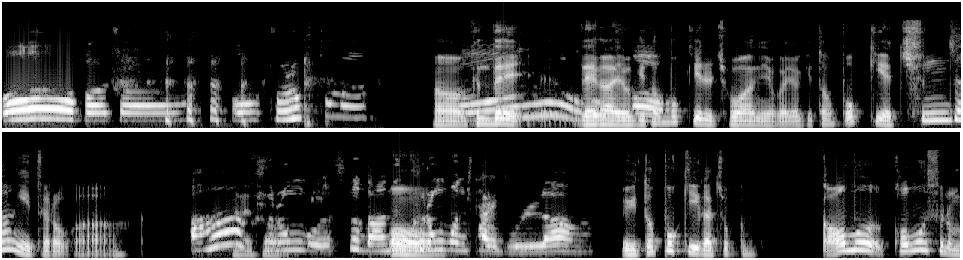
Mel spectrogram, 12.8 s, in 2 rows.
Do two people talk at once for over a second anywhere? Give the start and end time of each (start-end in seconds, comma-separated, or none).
3.0-4.5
